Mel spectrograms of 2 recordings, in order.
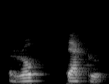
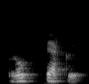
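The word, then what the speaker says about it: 六百: अब उच्चारणमा चाहिँ रोप्याकु, अघि चाहिँ ब्याकु, साम ब्याकुमा चाहिँ ब्याकु भएको थियो भने अब रोकुमा चाहिँ रोप्याकु, रोप्याकु यसरी उच्चारण गरिन्छ।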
